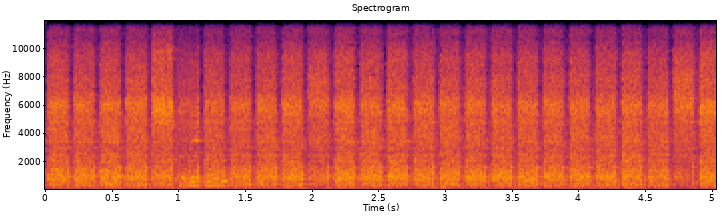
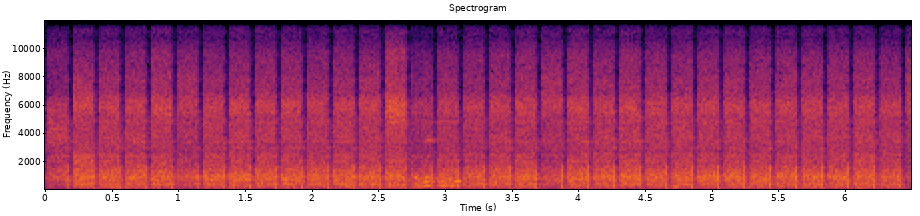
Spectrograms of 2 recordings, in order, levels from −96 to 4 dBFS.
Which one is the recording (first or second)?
first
